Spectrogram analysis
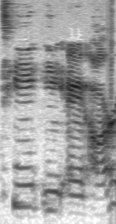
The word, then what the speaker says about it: tear: This word is spelled T-E-A-R. It looks like tear, but used as a verb, it is tear. Tear, to talk about an injury.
